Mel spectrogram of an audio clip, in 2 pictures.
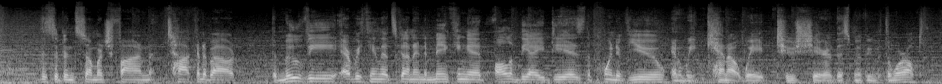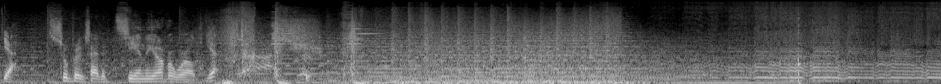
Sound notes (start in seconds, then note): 12.8 clanging; 13.6 epic music; 15.8 buzzing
